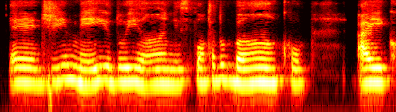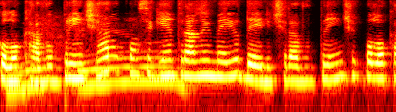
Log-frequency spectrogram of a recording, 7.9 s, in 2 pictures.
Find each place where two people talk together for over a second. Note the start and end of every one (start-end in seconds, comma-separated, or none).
4.0-6.1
